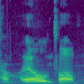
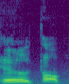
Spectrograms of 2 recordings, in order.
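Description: First: It is said with a New Zealand accent. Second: It is said with a German accent. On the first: "In like New Zealand, it's" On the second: "in Germany, it's"

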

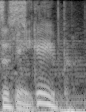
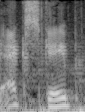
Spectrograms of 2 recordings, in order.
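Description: First: No k sound comes before the s. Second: A k sound comes before the s. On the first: The speaker calls it right. "It's escape" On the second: The speaker calls it wrong. "If you say escape, you are making the word harder than it needs to be"

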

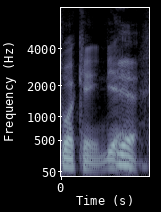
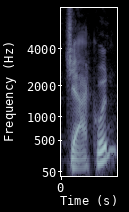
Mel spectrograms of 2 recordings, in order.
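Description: First: The name begins with a soft 'wah' sound. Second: The name begins with a hard 'jack' sound. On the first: The speaker calls it right. "it's Joaquin" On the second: The speaker calls it wrong. "everyone referred to him as Jackwin"

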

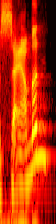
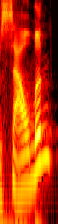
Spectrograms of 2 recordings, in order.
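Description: First: The L sound is silent. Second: The L sound is clearly pronounced.

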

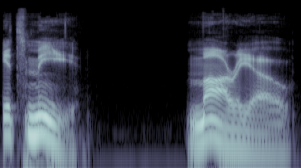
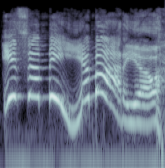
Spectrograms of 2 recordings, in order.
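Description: First: It is said in a plain voice. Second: It is said in a Mario impression.

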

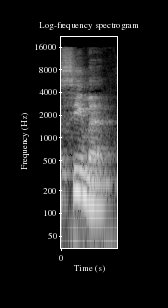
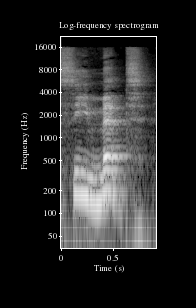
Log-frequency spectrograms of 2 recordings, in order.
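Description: First: The stress is on the first syllable. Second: The stress is on the second syllable. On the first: This is how the speaker's region says it. "I've always said it cement, and that's the way we say it here" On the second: This is how the listener's region says it. "I guess it's cement. I guess I need to say it that way"

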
